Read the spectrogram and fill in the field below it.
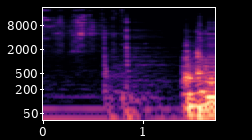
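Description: Keys jangle with bright metallic clinks in a few quick bursts, then a louder, fuller rattle and clunk at the end as the lock of a plain brown, unmarked door at an upstairs landing is undone. No one speaks.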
